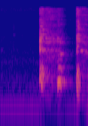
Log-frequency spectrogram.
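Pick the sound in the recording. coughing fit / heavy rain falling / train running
coughing fit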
